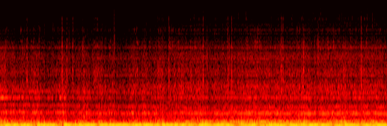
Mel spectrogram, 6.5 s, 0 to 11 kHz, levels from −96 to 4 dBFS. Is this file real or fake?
real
